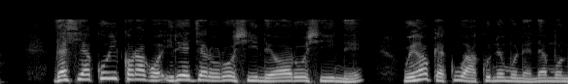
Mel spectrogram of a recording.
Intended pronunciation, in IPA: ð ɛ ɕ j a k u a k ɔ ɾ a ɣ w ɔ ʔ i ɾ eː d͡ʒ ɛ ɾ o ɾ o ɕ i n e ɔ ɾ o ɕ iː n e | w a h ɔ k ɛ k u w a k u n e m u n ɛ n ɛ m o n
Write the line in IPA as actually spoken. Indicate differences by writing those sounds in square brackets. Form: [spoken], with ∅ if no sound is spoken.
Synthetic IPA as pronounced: ð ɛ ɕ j a k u [i] k ɔ ɾ a ɣ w ɔ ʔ i ɾ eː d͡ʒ ɛ ɾ o ɾ o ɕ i n e ɔ ɾ o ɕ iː n e | w [e] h ɔ k ɛ k u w a k u n e m [o] n ɛ n ɛ m o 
